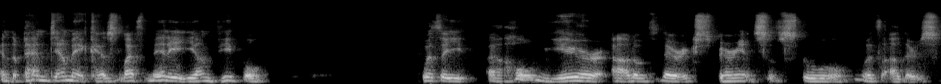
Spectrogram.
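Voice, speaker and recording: Speaking at a very slow pace, a man uses a fairly high pitch with vocal fry. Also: ordinary pitch variation. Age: 80s+. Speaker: professor emeritus, Buddhist studies lecturer. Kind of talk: lecture Q&A answer. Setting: online video lecture.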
